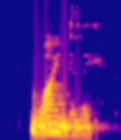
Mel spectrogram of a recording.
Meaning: In a twisting or winding fashion
- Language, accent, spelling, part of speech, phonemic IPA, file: English, Southern England, windily, adverb, /ˈwaɪndɪli/, LL-Q1860 (eng)-windily.wav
